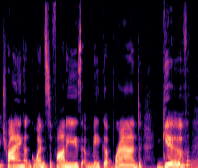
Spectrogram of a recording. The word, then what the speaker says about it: GXVE: Gwen Stefani's makeup brand give that is how it's pronounced even though it doesn't look like that it released earlier this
